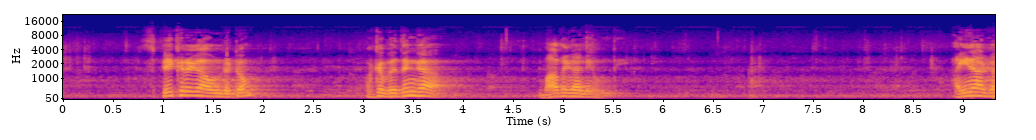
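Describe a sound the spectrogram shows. A middle-aged man speaks loudly in short bursts through a microphone.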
